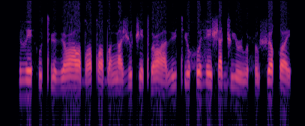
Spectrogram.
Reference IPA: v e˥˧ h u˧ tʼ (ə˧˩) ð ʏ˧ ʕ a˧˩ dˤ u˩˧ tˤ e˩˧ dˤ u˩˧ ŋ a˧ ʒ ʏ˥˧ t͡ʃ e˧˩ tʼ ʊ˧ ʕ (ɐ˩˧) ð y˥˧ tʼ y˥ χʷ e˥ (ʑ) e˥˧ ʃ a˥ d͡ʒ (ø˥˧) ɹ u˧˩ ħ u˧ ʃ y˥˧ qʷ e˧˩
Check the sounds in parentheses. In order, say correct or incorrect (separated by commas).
incorrect, incorrect, incorrect, incorrect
